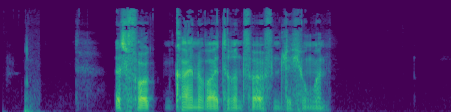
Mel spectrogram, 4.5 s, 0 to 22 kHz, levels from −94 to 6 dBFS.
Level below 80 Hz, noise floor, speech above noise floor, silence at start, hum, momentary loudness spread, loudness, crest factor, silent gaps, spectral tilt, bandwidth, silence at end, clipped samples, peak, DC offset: -50 dBFS; -83 dBFS; 62 dB; 0.25 s; none; 12 LU; -21 LUFS; 22 dB; none; -3 dB/octave; 16 kHz; 1.25 s; under 0.1%; -2 dBFS; under 0.1%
